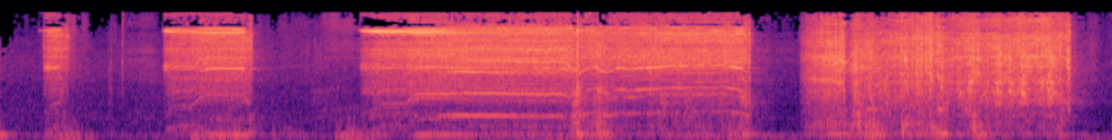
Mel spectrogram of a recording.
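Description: Cordless drill drilling holes for a fifth-wheel base rail through the floor of a pickup bed. It runs in several bursts: a short one, a second of about a second, a long run of about four seconds with a steady whine, then a rougher spell near the end.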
